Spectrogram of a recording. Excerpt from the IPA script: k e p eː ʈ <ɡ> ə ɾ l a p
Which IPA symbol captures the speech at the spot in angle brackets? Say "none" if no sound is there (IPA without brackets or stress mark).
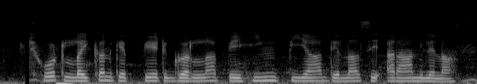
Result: ɡ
